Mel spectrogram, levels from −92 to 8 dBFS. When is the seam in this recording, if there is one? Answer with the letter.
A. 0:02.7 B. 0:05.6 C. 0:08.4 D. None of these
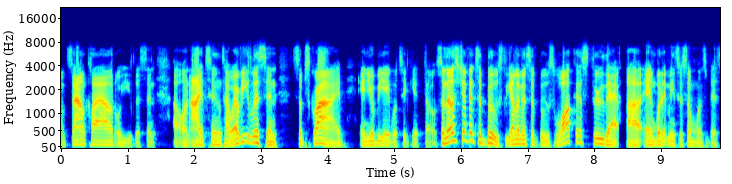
C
